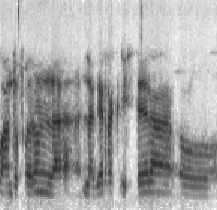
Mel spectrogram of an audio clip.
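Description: A man with music in the background. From Mexico, Guadalajara. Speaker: caller. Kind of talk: phone call storytelling.

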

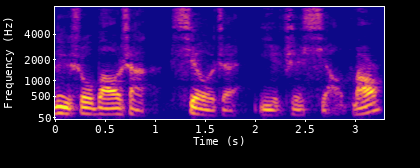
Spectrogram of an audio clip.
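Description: His tone is slightly mellow. This man's voice has a husky, rough edge.

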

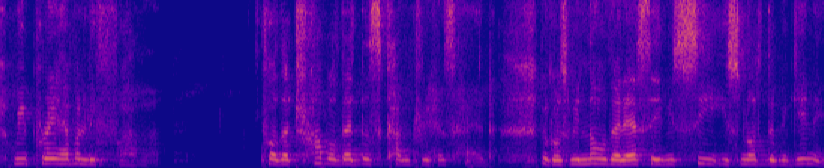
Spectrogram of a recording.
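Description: A woman speaks with a South African accent at a fairly slow pace and fairly high pitch. Her intonation is monotone and flat, while her loudness swings widely. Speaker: church pastor leading prayer. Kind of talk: fervent prayer, intercessory, after a scripture reading. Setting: online devotion broadcast to congregation. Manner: fervent, earnest, imploring; rhythmic, repeating phrases with rising intensity.

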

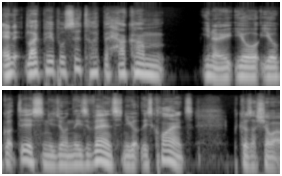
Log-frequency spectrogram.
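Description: A man with an Australian accent talks very fast at a medium pitch with ordinary pitch variation. The recording is very clean, dry and close, with no echo and a silent background. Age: 30s. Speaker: podcast host and fitness coach. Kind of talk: casual chat.

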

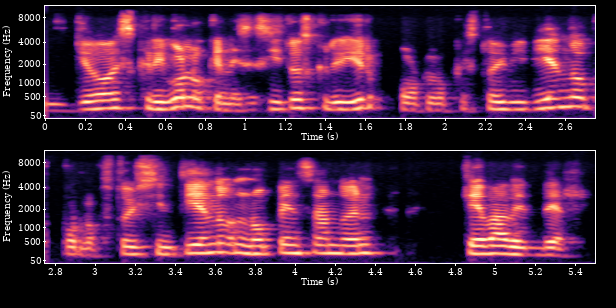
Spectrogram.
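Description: A woman's plain, everyday voice at a medium pitch and a fairly quick pace. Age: 40s. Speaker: writer and editorial advisor. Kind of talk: interview.

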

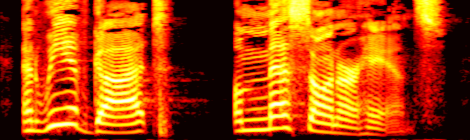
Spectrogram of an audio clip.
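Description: Against a quiet background, a woman with a medium pitch speaks at a very slow pace. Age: 40s. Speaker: pastor. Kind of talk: sermon.

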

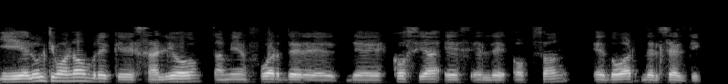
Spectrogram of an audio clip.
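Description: A man with a medium pitch speaks at a very slow pace, with ordinary pitch variation and hardly any pauses. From Argentina. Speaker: football podcast host. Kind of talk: casual football podcast chat.

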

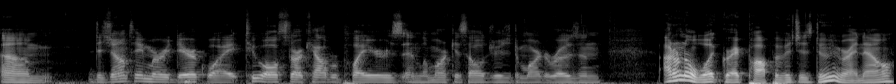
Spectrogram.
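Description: An unremarkable speaking voice with an American accent moves at a moderate pace with fairly even intonation. The recording is very clean, with a silent background. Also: man, fairly low pitch for a man. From Texas. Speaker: podcast co-host. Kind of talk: casual chat. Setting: studio.

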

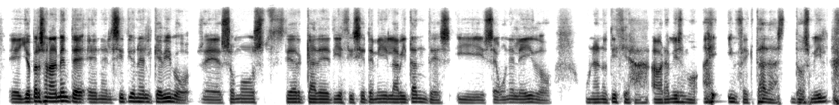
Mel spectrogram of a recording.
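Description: A man's fairly low, dark and mellow voice, with fairly even intonation and a fairly slow pace. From Spain. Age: 30s. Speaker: podcast co-host, psychology student. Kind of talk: casual chat.

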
